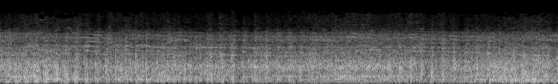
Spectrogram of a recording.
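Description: Indian Railways passenger coaches running along the track: a steady rumble and rattle of wheels on the rails.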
